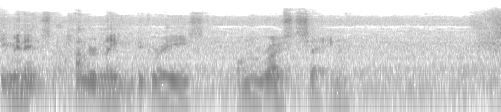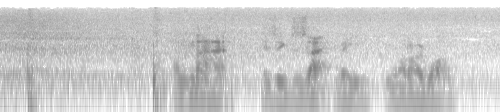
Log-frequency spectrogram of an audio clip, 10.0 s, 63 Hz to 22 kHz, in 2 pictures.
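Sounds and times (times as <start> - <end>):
hiss from cooking chamber: 4.6 - 10.0
lid knock: 6.5 - 6.8.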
